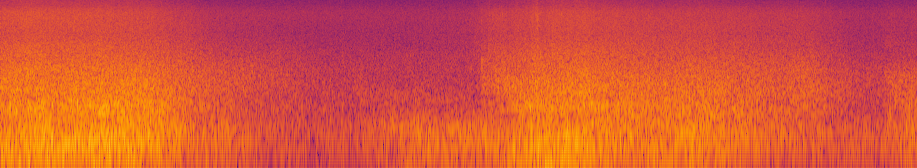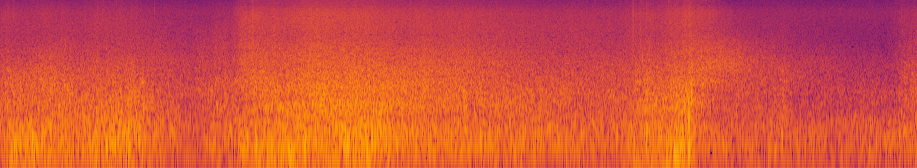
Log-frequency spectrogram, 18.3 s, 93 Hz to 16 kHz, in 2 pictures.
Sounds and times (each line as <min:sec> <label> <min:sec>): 0:00.0 Sea Waves 0:18.3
